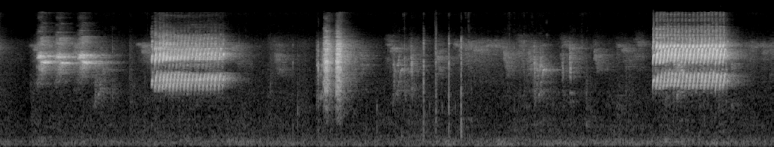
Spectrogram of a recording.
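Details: Drongo in sharp, loud song: harsh buzzy bursts about a second long, layered with bright overtones, separated by short gaps and softer chattering notes, with a final strong rasping burst.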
